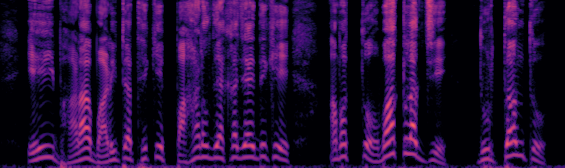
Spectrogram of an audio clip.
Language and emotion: Bengali, surprised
